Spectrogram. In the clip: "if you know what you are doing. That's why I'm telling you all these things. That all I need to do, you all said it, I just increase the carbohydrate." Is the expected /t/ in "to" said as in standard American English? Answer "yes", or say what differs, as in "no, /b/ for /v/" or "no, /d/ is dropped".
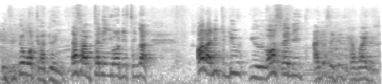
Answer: yes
